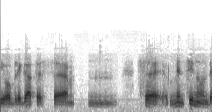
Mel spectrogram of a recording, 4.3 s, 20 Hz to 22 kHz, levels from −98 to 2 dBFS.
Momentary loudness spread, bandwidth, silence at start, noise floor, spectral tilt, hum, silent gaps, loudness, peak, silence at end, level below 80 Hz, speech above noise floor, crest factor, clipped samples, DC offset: 17 LU; 4.6 kHz; 0 s; -52 dBFS; -9 dB/octave; none; none; -21 LUFS; -8 dBFS; 0 s; -64 dBFS; 31 dB; 14 dB; under 0.1%; under 0.1%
